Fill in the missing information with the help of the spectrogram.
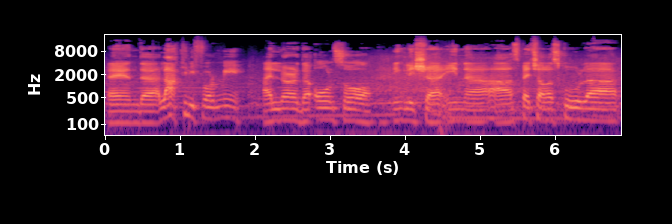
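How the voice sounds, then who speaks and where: A man from Italy with an Italian accent, calling a live sim race in halting English with many fillers and excited jumps. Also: medium pitch, background noise. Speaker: race commentator. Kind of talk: live sim racing commentary.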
